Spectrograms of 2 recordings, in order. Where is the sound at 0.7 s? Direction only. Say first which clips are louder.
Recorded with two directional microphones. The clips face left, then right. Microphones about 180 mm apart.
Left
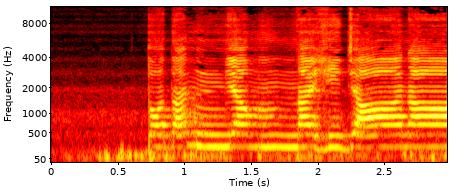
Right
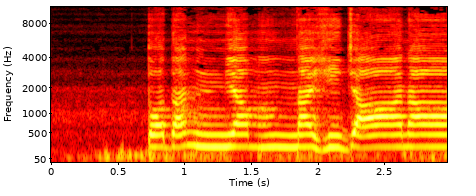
Right 7 dB; 45° right (ahead or behind).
